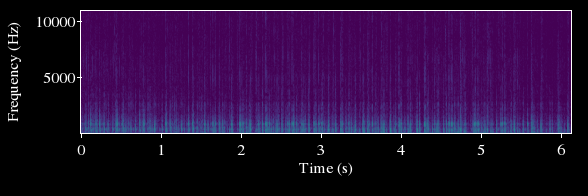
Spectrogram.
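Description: Fingertips tap rapidly and steadily on a closed, hand-sized, hollow black leather spectacle case. The result is a soft, muffled patter of dull knocks with a hollow mid-range tone around 870 Hz and almost no high brightness. Each tap dies away almost instantly.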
